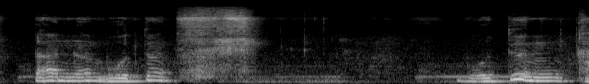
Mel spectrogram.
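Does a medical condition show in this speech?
Yes: Parkinson's disease.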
